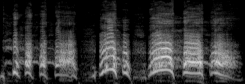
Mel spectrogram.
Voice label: scav mutter, voice; Escape from Tarkov; scav2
